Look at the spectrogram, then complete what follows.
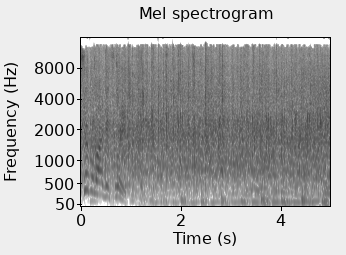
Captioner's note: applause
